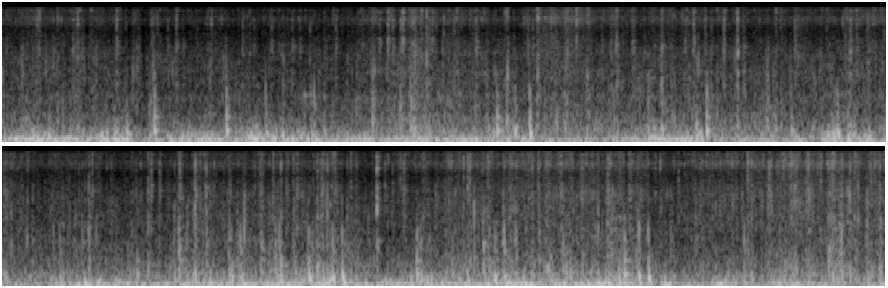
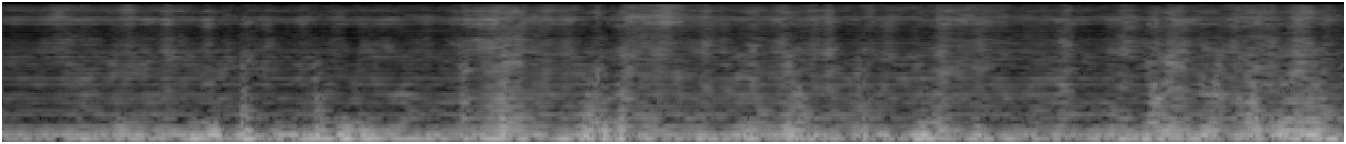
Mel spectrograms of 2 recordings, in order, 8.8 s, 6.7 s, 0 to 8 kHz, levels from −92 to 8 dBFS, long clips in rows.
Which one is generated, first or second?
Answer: second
